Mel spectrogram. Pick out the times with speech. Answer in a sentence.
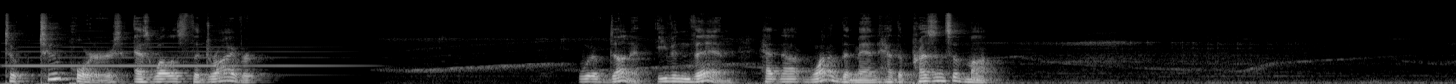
The speech can be heard from 0.1 to 2.5 s and from 5.8 to 9.8 s.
